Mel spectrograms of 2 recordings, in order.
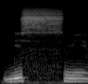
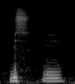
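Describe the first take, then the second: First: The s sound is held long. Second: The s sound is cut short. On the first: The speaker calls it right. "Maka kita yang baca bismi" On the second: The speaker calls it wrong. "bukan bismi"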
